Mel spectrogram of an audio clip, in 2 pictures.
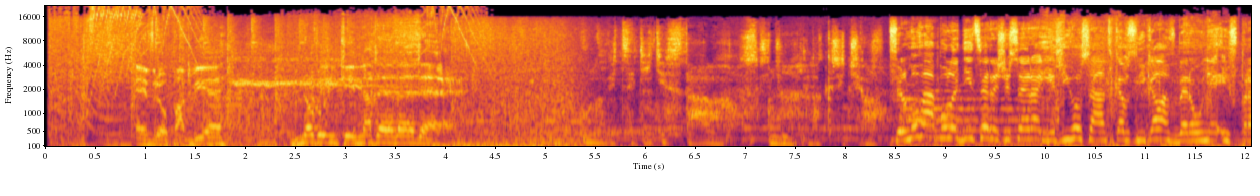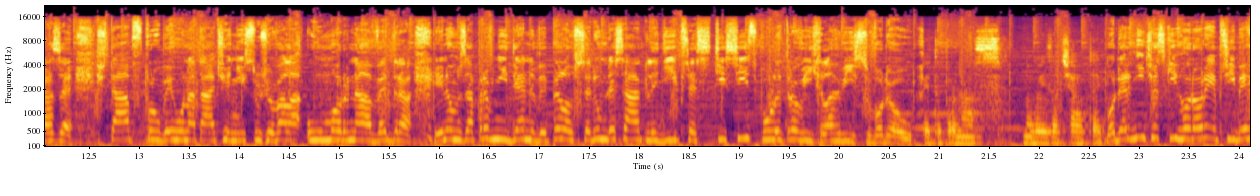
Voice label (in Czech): DVD NEWS; evropa2; Polednice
